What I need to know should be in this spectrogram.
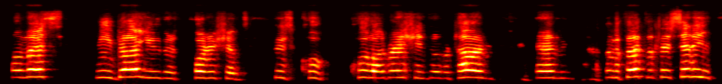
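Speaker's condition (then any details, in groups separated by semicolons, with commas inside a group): Cerebral palsy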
